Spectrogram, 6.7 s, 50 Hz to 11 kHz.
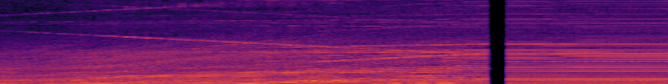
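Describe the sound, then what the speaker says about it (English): CNC 6040 router spindle spinning up for PCB milling, a loud steady high-pitched whine with rising and falling harmonic sweeps as it changes speed, broken by a brief cut-out near the end. "region toolpath, spindle on"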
